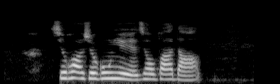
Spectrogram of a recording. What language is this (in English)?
Chinese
